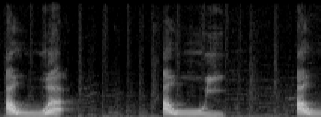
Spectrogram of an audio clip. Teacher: kedua bibir di monyong kan kedepan dengan membuka celah sedikit keluar darinya huruf wa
